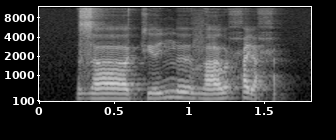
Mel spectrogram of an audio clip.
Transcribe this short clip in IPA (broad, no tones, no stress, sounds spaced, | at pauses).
z ɐː kʲ ɘ i̯ ŋ ɘː v a u̯ ħ e ħ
